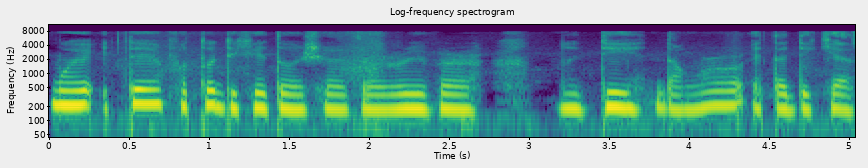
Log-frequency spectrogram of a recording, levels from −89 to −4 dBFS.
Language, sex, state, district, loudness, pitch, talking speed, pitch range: Nagamese, female, Nagaland, Kohima, -16 LUFS, 190 Hz, 165 wpm, 180-205 Hz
